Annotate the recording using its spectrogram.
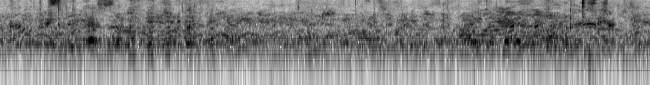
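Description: Crowd of spectators chatting at once: many overlapping voices, none clear enough to follow.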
